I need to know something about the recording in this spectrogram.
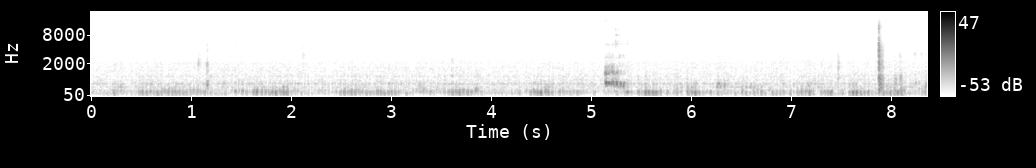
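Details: Purring from a litter of seven young kittens born June 21 to a rescued stray mother at Purrfect Pals, recorded at morning breakfast during formula feeding: a steady low rumbling purr in rhythmic pulses, with a brief clatter midway and a sharp click near the end.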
